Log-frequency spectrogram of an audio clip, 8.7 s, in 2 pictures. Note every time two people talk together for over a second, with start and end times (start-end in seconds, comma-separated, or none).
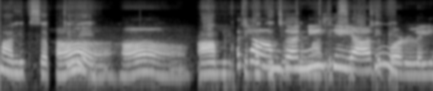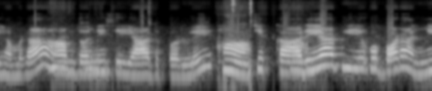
2.4-3.8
